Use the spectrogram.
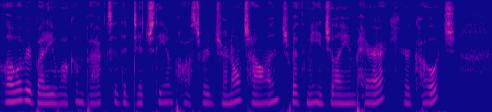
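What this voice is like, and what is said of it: Hoarse, weakened voice. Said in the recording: “I have lost my voice this weekend ... the audio isn't that great because I lost my voice”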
